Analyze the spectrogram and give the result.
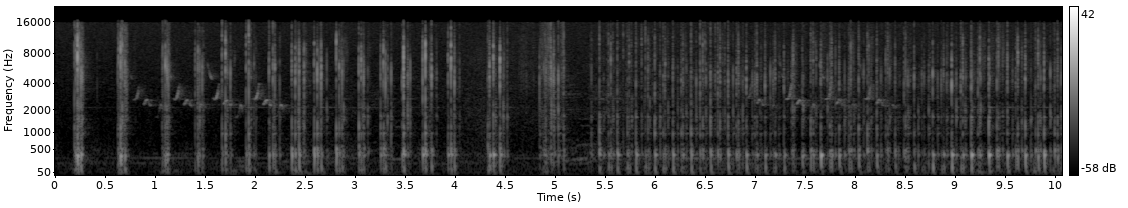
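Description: Fingertips tap and patter on the pebbled surface of a hollow, full-size inflated rubber basketball held in the other hand. Slow, evenly spaced taps with a short, hollow, dull thump give way around the halfway point to a fast, continuous drumming patter. Each tap dies out almost instantly.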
